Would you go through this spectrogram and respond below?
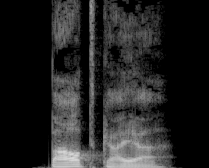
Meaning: bearded vulture, lammergeier
- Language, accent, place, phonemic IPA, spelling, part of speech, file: German, Germany, Berlin, /ˈbaʁtˌɡaɪ̯ɐ/, Bartgeier, noun, De-Bartgeier.ogg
